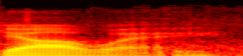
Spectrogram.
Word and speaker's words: Yahweh: So in the Hebrew, it is written with four letters, YHWH, and is often pronounced Yahweh.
